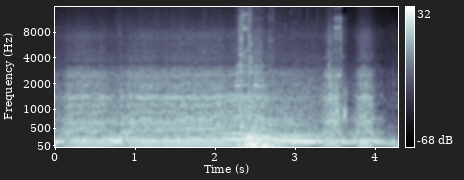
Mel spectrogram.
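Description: Engine of a vehicle being driven in Call of Duty Warzone, a loud steady drone that swells briefly as it revs, with a couple of sharp clatters near the end.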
